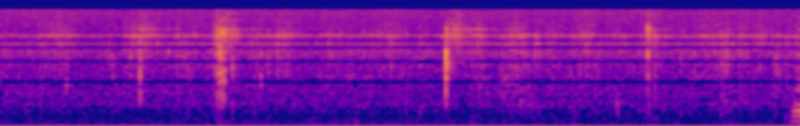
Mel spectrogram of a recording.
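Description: A brush swept lightly over a stone wall's fresh lime mortar joints, flicking off loose crumbs, against a steady background hiss with a few faint clicks.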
